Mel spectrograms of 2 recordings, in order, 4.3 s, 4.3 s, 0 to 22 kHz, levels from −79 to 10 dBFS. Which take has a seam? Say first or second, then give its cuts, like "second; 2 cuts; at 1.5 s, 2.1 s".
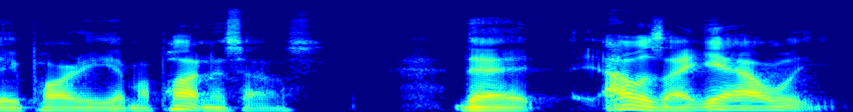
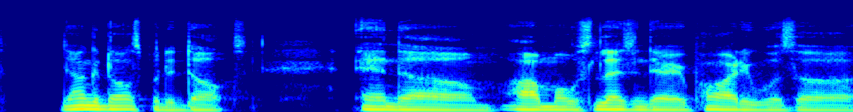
first; 1 cut; at 2.8 s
